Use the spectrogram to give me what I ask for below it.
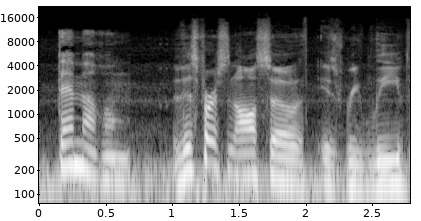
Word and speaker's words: Dämmerung: Damerang? German fake net. Fake Netz initialisieren. It is pronounced Dämmerung.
